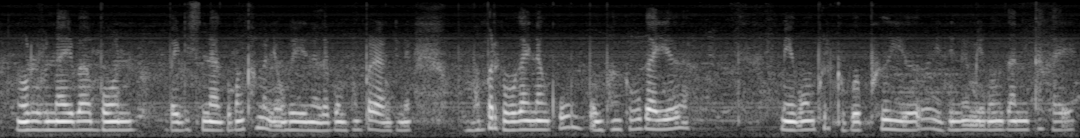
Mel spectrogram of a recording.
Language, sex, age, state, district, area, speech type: Bodo, female, 30-45, Assam, Udalguri, rural, spontaneous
